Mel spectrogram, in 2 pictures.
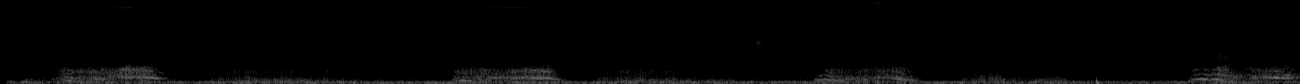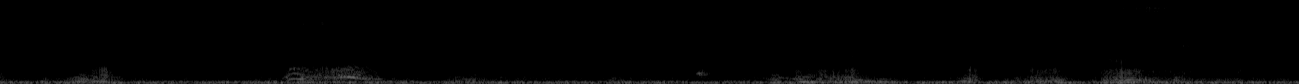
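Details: Baby girl asleep, snoring softly and regularly at about 16 breaths a minute over a steady low hum.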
